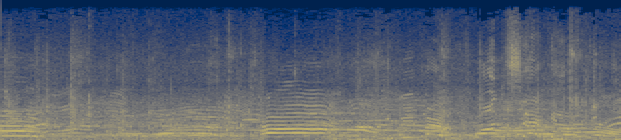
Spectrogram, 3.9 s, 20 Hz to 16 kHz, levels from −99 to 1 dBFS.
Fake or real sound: real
